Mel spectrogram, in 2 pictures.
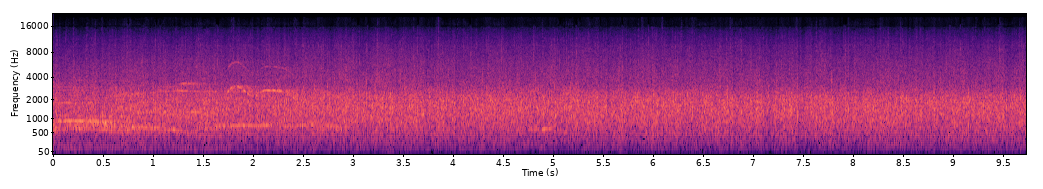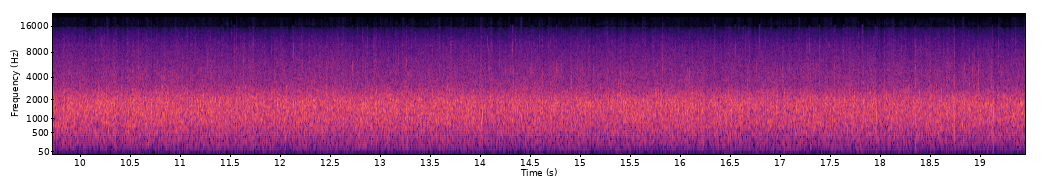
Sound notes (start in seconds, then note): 12.7 cheers and applause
